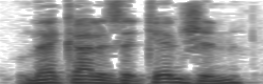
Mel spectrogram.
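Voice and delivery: ordinary delivery, nothing marked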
